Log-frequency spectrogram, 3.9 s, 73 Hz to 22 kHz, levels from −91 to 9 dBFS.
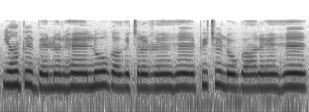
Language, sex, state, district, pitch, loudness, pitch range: Hindi, female, Himachal Pradesh, Shimla, 260 Hz, -12 LUFS, 250-275 Hz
